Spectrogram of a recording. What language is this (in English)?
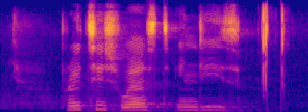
Southern Sotho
